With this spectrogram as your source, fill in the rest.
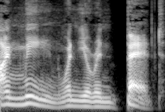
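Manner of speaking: snarling voice. Dudley to his cousin Harry as they walk at night; snarled. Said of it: "Dudley snarled".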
